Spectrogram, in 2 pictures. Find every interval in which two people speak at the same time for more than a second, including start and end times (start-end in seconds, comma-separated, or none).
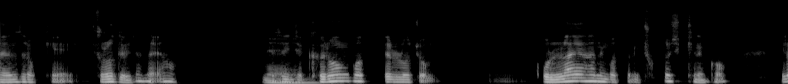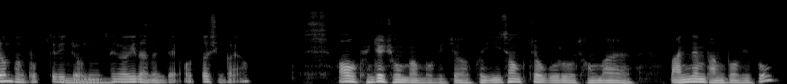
none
